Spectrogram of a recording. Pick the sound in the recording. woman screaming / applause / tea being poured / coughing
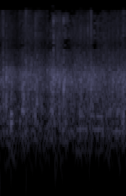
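applause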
